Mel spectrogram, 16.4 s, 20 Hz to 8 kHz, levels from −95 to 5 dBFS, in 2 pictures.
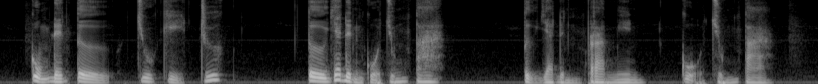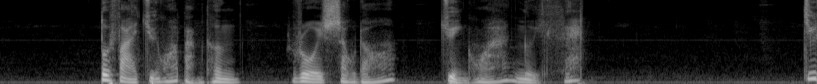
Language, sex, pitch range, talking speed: Vietnamese, male, 90-105 Hz, 120 wpm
